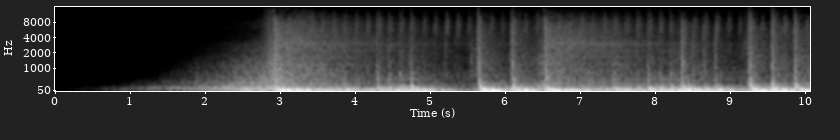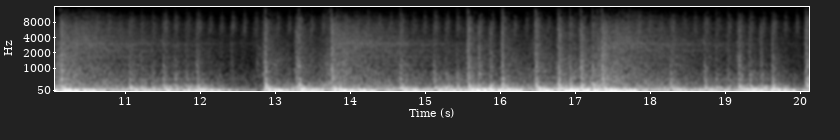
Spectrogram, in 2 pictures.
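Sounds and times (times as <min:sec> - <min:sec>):
percussion: 0:01.4 - 0:20.1.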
